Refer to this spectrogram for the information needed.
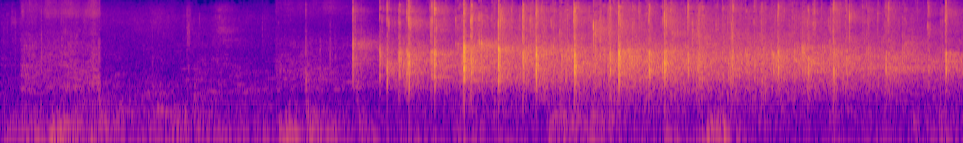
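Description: An audience at Westminster Chapel breaks into applause for the preacher after a prayer and a few quiet seconds, the dense clapping swelling quickly and holding steady as a loud, crackling wash of many hands.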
